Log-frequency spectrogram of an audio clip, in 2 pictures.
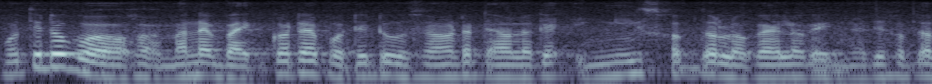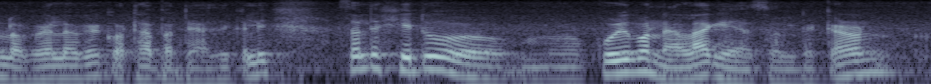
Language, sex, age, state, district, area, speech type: Assamese, male, 18-30, Assam, Nagaon, rural, spontaneous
